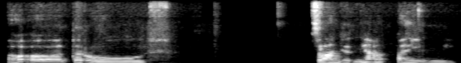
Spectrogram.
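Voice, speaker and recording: A woman's voice: fairly low pitch, steady tone, slow pace, darkish tone. Woman lecturing casually in an online class. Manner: explains casually, checks if students understand; mixes English terms into her speech. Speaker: university lecturer.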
